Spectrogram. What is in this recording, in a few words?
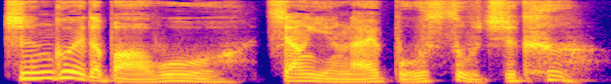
loading zh-hant; Cookie Run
